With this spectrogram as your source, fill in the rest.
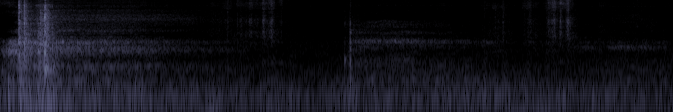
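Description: Scissors cut through a leftover piece of thick cardstock paper at a craft table, with a sharp snip near the start and then a few fainter, softer cuts afterward.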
